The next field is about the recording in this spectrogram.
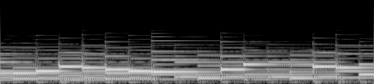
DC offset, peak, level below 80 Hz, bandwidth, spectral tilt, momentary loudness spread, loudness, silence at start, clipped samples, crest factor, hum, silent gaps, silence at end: under 0.1%; -2 dBFS; -50 dBFS; 4.5 kHz; -10.5 dB/octave; 4 LU; -14 LUFS; 0 s; under 0.1%; 12 dB; none; none; 0 s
